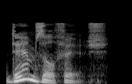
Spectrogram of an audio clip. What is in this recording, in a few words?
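"damselfish", British English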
